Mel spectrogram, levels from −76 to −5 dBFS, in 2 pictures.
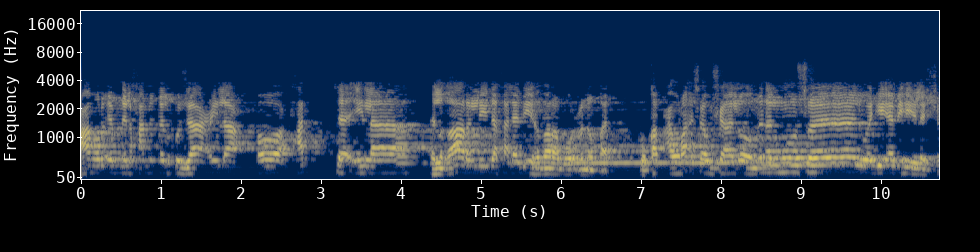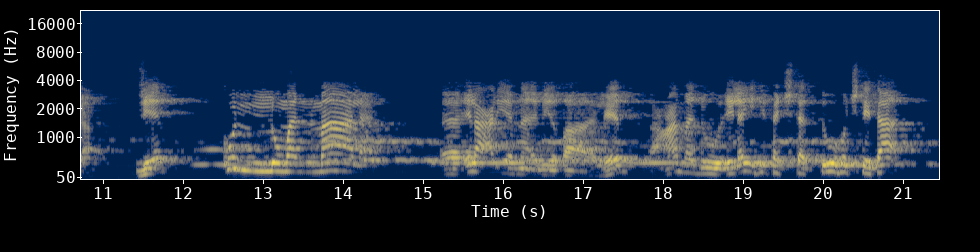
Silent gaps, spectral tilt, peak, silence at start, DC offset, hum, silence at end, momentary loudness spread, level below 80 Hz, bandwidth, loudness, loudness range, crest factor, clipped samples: none; -7 dB/octave; -4 dBFS; 0 s; under 0.1%; none; 0 s; 11 LU; -74 dBFS; 6.2 kHz; -22 LUFS; 3 LU; 18 dB; under 0.1%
